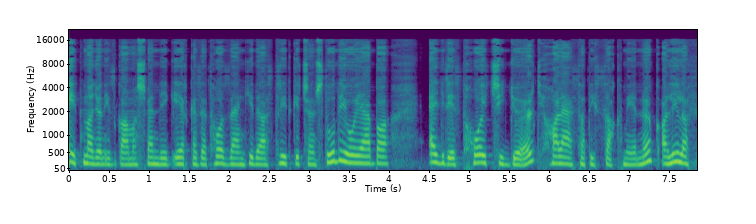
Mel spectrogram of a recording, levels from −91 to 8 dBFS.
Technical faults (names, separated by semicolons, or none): imaging from sample-and-hold upsampling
